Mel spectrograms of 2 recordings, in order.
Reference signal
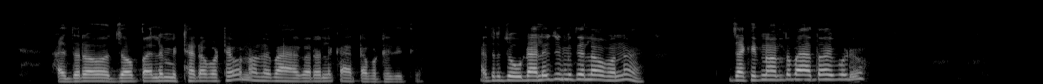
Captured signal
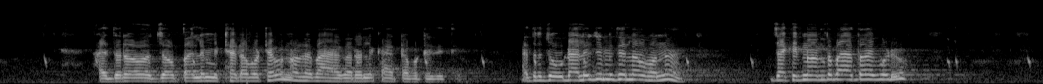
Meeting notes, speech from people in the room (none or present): none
